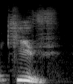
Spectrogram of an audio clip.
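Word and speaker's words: Kyiv: que eu tô falando kive porque essa é a pronúncia correta do nome da cidade ou melhor é pronúncia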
